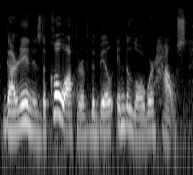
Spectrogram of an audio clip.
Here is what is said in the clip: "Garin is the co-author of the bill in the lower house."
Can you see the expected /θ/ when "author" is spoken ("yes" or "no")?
yes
